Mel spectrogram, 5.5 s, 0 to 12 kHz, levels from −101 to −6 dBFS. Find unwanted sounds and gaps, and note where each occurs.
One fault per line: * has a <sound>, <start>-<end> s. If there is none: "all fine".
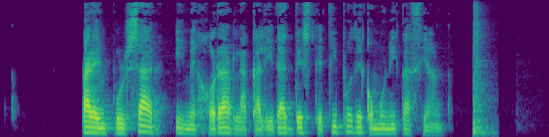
* has a thud, 4.7-5.0 s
